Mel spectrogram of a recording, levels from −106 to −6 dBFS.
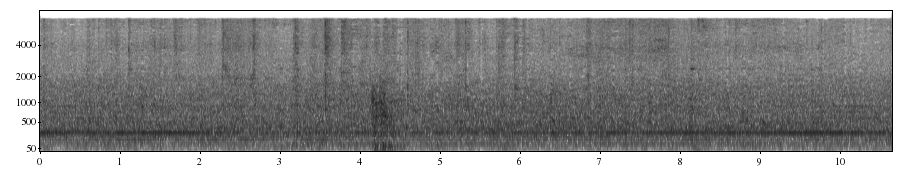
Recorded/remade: recorded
